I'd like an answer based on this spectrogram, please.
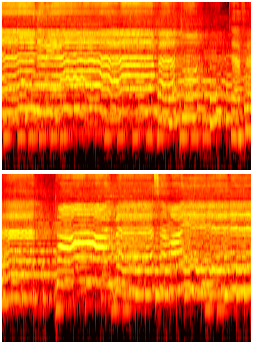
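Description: A woman singing an Ethiopian Orthodox hymn (mezmur) over instrumental accompaniment, her voice sliding and bending through long ornamented notes above a steady low drone.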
